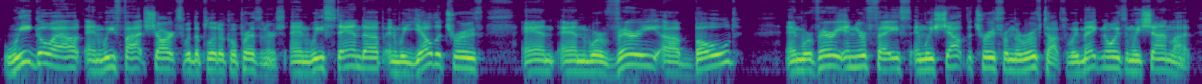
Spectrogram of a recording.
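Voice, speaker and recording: A man's voice: fairly high pitch, expressive, moderate pace, no room sound, studio quality. A middle-aged American man speaking as an informal host, rambling in a folksy, preacherly way with repeated phrases. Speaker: host, prisoner-support activist. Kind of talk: informal, rambling monologue to viewers.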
